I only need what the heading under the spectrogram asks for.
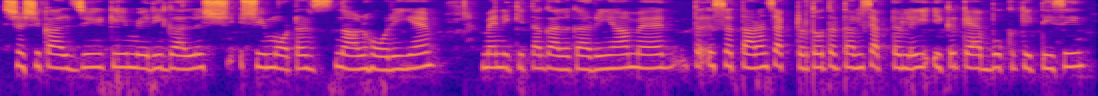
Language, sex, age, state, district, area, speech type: Punjabi, female, 18-30, Punjab, Mohali, rural, spontaneous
